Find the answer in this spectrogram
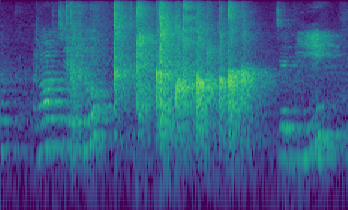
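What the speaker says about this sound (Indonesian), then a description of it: "tepuk tangan untuk Norce dulu" A classroom of students claps briefly for a classmate, a short burst of scattered hand claps mixed with children's voices, with a teacher speaking before and after.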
